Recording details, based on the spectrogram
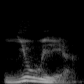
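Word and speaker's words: Юлия: Okay, the word Julia in Russian is ulia. Ulia.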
